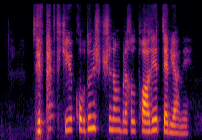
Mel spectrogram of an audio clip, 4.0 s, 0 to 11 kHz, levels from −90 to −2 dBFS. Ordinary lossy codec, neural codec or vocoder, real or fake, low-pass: MP3, 64 kbps; codec, 16 kHz in and 24 kHz out, 0.6 kbps, FocalCodec, streaming, 4096 codes; fake; 9.9 kHz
